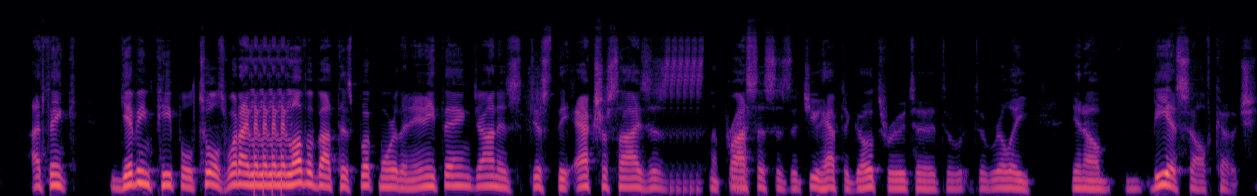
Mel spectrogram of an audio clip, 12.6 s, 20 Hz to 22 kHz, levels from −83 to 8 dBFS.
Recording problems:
audio stuttering; at 2.5 s and at 6.5 s

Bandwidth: 15.5 kHz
